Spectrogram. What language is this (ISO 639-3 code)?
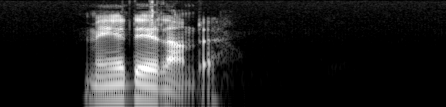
swe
